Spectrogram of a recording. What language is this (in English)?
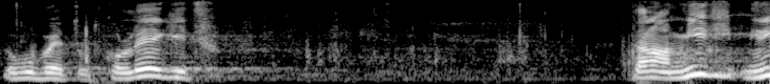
Estonian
